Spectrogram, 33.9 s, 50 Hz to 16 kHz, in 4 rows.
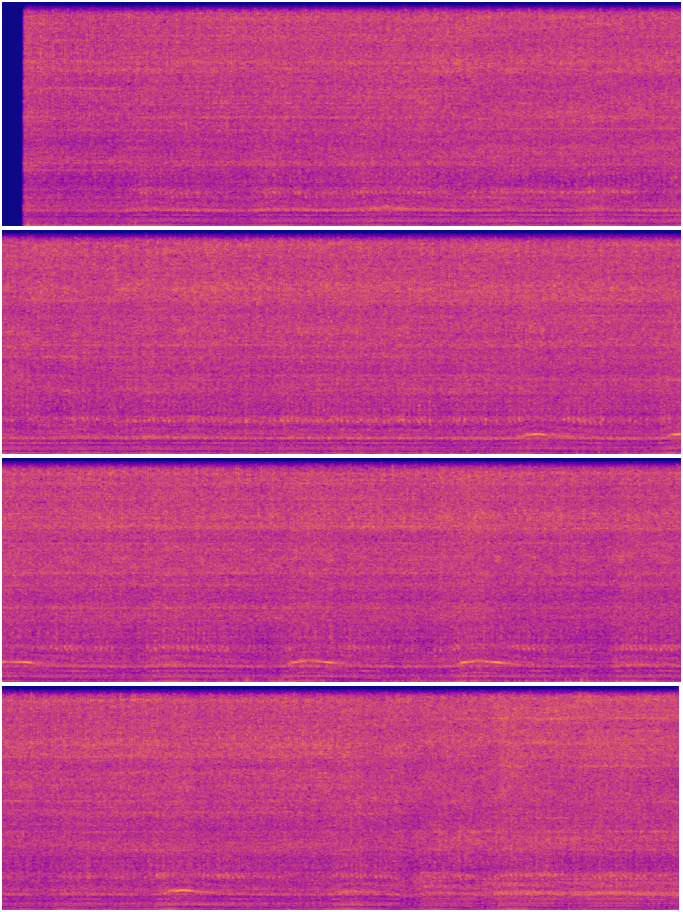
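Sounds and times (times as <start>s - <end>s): car engine idling: 0.3s - 33.9s
high whistle from engine: 14.8s - 18.1s, 19.0s - 25.5s.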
